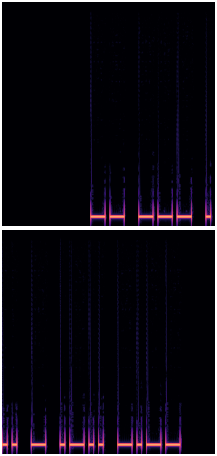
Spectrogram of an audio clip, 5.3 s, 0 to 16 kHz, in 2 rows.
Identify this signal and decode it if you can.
Morse code, heard as a keyed tone, about 20 wpm, 700 Hz. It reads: MOSTLY
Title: Top 1001-1250 Words 20wpm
